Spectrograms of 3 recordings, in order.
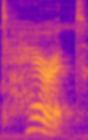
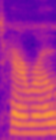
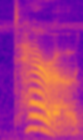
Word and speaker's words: tarot: Well, they're not tarot cards. They're pronounced tarot cards. Tarot, T-A-R-O-T, tarot. The T is silent.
